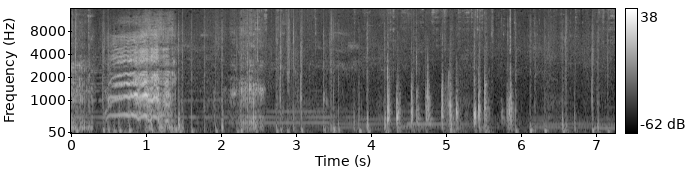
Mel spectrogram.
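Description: Horse hooves clip-clopping at a steady riding pace during cross-country travel in Kingdom Come: Deliverance, opening with a loud neigh, then rhythmic hoof beats over faint background sounds.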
